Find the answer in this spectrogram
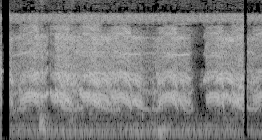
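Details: Young laughingthrush chick calling for its mother, a dense, continuous chorus of harsh, wavering, rasping notes repeated without pause, rich in overtones, briefly interrupted near the start and end.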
